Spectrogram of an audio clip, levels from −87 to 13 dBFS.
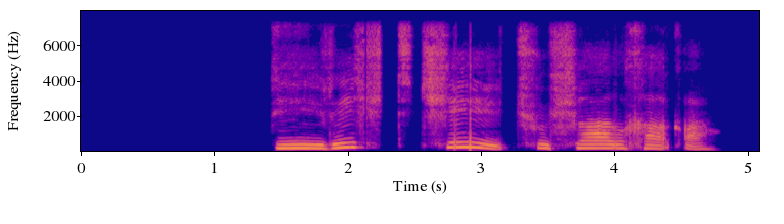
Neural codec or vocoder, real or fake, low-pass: codec, 16 kHz, 16 kbps, FreqCodec, smaller model; fake; 7.2 kHz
